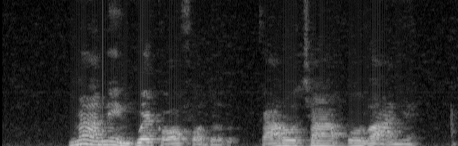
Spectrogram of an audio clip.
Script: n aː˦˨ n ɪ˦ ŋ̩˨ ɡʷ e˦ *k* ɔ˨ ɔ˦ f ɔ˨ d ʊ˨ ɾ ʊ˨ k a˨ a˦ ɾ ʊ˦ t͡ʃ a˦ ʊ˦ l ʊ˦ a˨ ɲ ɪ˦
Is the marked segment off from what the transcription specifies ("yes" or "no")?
no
